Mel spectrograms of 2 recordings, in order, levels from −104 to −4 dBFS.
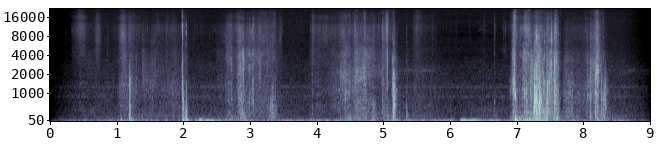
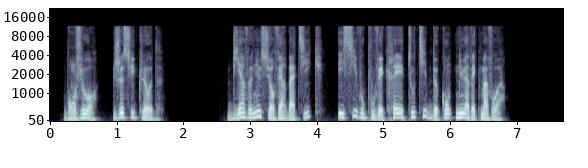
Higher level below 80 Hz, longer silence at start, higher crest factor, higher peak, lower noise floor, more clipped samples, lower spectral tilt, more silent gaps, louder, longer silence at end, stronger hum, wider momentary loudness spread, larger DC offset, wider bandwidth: first, -44 dBFS vs -50 dBFS; about the same, 0.3 s vs 0.2 s; first, 34 dB vs 18 dB; about the same, -4 dBFS vs -4 dBFS; second, -60 dBFS vs under -90 dBFS; neither; second, -3.5 dB/octave vs -6 dB/octave; second, none vs 1.84-2.54 s; second, -35 LUFS vs -22 LUFS; second, 0.35 s vs 0.9 s; neither; first, 28 LU vs 12 LU; neither; first, over 20 kHz vs 12 kHz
